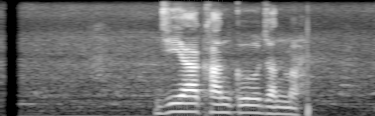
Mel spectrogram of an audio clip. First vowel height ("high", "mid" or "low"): high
